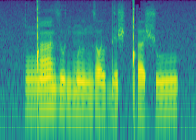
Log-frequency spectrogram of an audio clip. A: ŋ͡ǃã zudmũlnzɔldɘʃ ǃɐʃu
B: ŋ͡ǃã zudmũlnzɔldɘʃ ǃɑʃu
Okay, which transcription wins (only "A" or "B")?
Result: A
